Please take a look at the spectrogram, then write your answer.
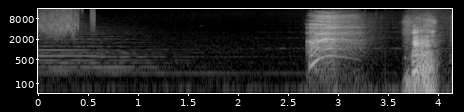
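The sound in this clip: A girl gasping for breath as she comes back to life, two sharp, breathy intakes, the first with a rising tone and the second louder, following a faint humming tone that fades into near silence.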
